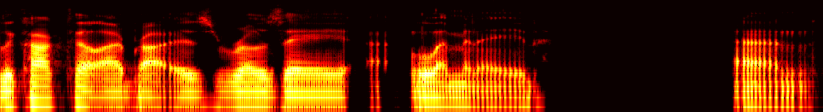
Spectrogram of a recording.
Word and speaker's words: rosé: So to go with this cocktail, to go with this story, I have a cocktail and I understand that rosé is pronounced rosé, but it's spelled as rose.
